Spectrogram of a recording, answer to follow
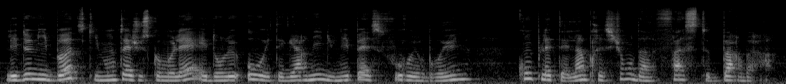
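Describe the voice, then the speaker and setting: A woman reading a classic detective story aloud in French, with measured, attentive narration. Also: mid-range voice. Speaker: audiobook reader.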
